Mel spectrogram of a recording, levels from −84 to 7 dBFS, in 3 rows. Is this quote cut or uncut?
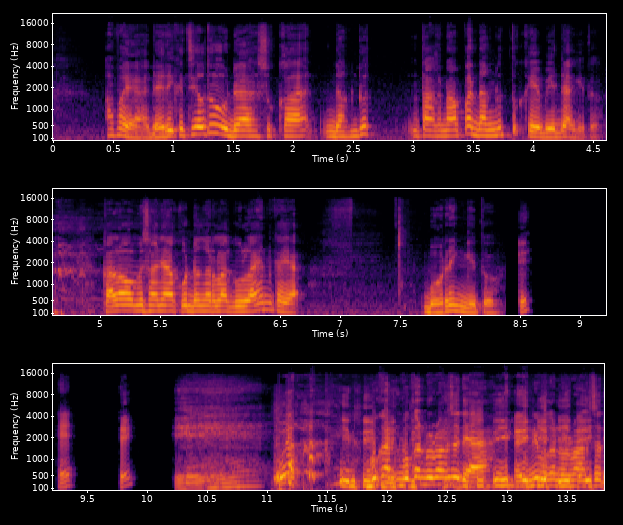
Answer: uncut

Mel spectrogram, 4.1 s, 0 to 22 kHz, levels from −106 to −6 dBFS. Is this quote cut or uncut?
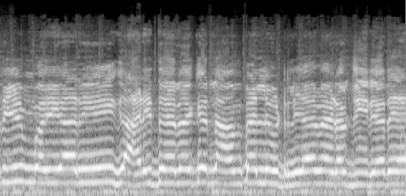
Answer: uncut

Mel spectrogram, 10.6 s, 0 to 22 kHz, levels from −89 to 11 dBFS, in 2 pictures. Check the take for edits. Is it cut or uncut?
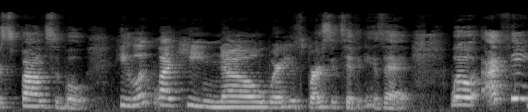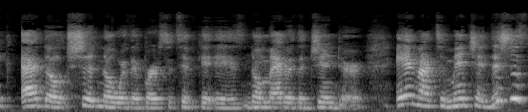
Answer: cut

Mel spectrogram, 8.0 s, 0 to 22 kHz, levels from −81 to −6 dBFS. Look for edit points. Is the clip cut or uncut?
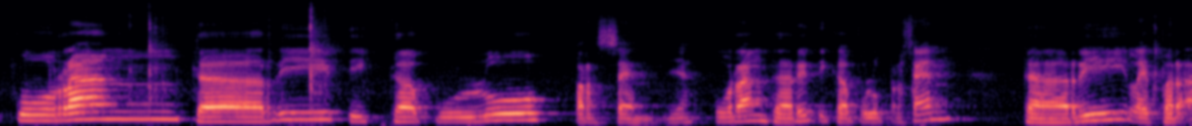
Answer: uncut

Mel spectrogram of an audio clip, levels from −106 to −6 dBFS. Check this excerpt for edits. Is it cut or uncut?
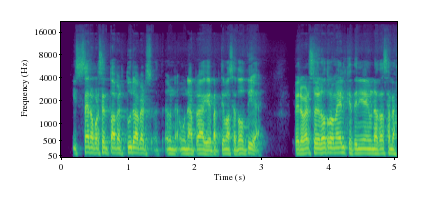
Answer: uncut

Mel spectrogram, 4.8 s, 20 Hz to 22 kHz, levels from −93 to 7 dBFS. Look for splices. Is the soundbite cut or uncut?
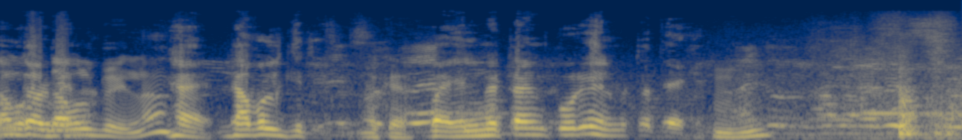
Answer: uncut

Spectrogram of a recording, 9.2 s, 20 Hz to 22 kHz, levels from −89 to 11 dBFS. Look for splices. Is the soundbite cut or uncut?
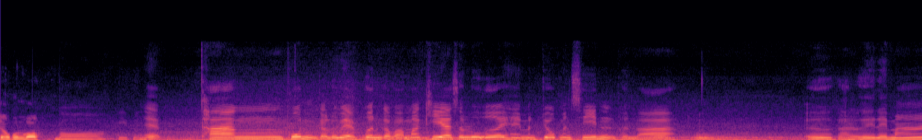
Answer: cut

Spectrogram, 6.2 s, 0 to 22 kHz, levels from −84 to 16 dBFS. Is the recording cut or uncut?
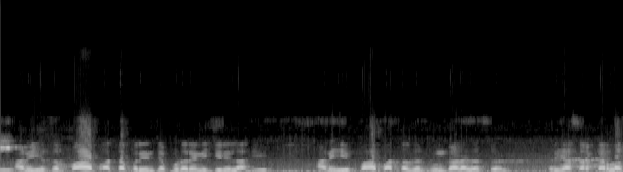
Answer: uncut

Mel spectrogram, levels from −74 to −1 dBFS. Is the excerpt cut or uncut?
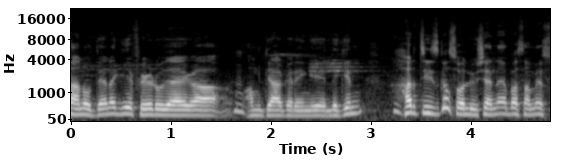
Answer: uncut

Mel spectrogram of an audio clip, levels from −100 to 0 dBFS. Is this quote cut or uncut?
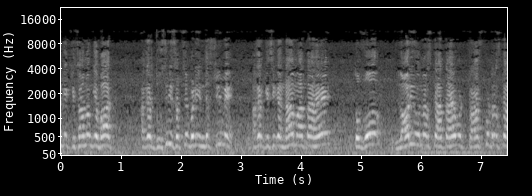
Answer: uncut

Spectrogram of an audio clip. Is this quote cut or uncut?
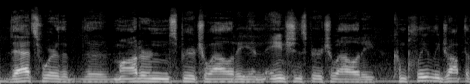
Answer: uncut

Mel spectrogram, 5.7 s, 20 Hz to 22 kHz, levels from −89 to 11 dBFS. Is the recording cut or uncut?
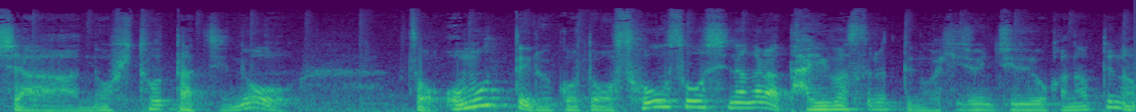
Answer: uncut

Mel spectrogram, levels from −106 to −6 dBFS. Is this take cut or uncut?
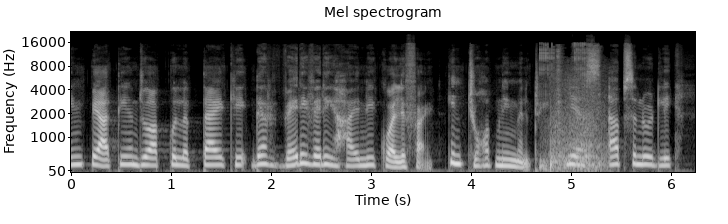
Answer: cut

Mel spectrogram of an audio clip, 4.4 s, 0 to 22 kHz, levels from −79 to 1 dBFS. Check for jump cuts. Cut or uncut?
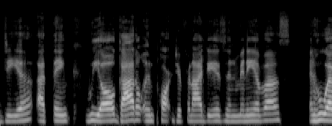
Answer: uncut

